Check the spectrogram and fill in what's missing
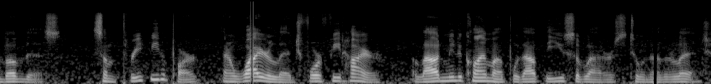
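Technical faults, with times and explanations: Throughout, overdone noise removal: bands near the noise estimate are pulled down hard, taking quiet speech detail too, leaving speech over twinkling near-silence.
2.50 s and 6.53 s, gap at a join of encoded pieces: 29 ms and 40 ms silences, 4 s apart, from untrimmed encoder delay and padding; speech then resumes where it stopped.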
